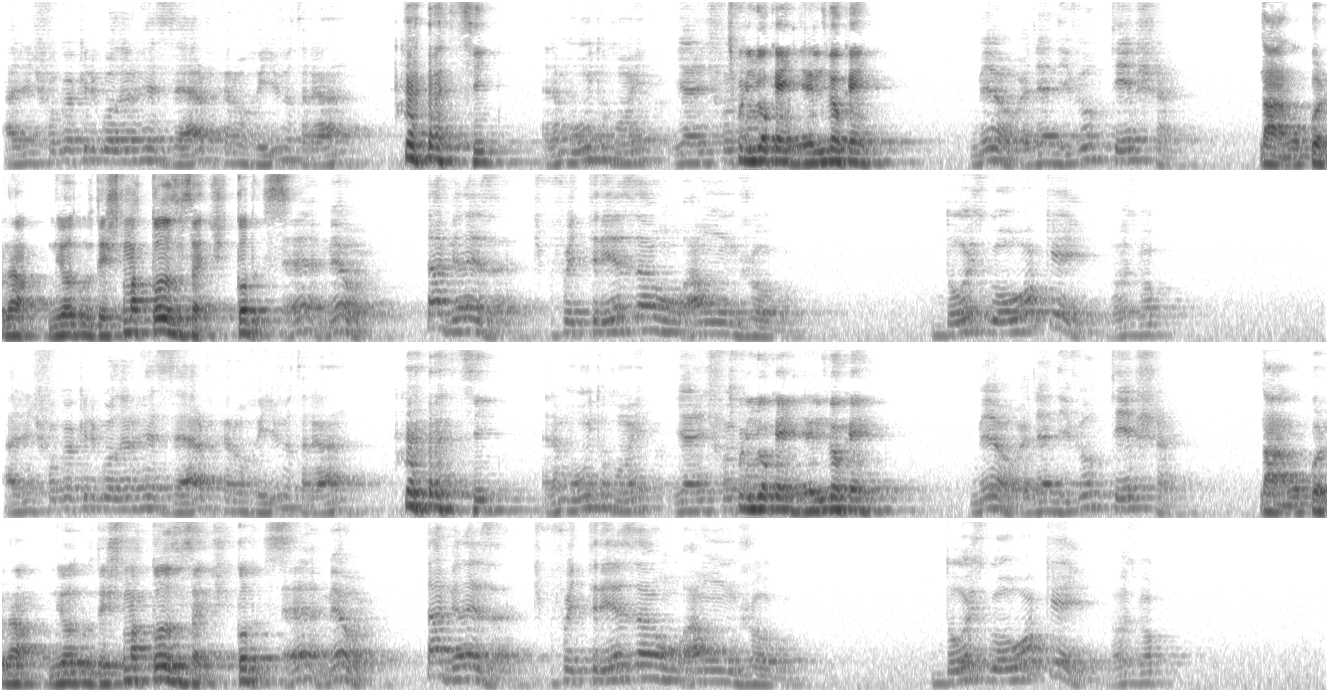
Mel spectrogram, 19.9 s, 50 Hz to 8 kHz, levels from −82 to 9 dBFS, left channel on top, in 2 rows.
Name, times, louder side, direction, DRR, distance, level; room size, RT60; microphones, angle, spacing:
voice 1, 0.0-2.6 4.0-5.8 7.3-8.8 12.0-12.7 13.1-15.9 16.9-18.6, equal, 10° right, 0.5 m, -33 dB
voice 2, 3.0-3.7 5.5-6.5 9.4-12.1, left 3 dB, 50° left, 0.5 m, -22 dB
6.3 x 4.4 x 5.5 m
head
